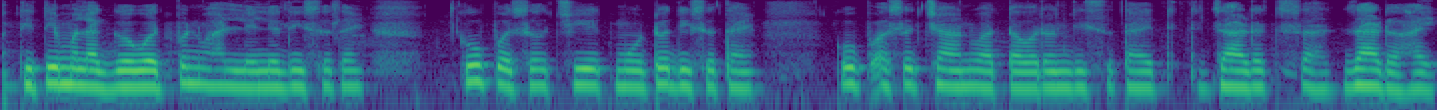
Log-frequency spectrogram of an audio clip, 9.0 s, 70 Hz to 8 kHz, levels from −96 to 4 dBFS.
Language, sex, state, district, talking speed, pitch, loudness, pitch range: Marathi, female, Maharashtra, Dhule, 155 wpm, 195 Hz, -30 LUFS, 185-205 Hz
